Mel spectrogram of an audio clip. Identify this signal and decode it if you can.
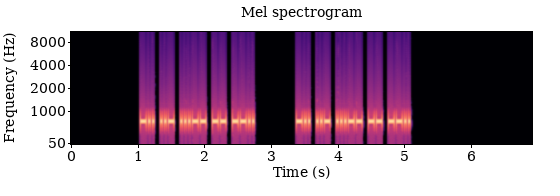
Morse code, heard as a keyed tone, about 40 wpm, 700 Hz. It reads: DU3MZ DU3MZ
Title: DXCC-100 Call Signs - 5 Characters - Repeated 2x - 40wpm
